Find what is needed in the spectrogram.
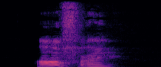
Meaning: inflection of enfreindre: 1. first/second-person singular present indicative 2. second-person singular imperative
- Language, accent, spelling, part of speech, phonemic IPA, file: French, Canada, enfreins, verb, /ɑ̃.fʁɛ̃/, LL-Q150 (fra)-enfreins.wav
